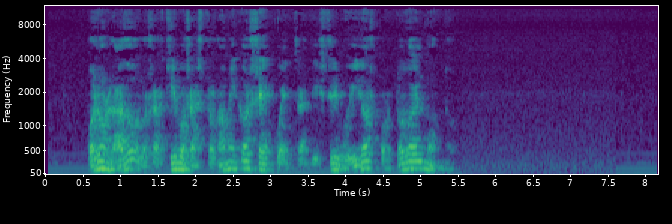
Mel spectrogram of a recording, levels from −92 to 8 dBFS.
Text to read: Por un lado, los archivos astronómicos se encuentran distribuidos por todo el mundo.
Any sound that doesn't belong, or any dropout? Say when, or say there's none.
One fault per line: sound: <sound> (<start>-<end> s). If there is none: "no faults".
no faults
